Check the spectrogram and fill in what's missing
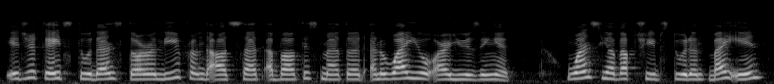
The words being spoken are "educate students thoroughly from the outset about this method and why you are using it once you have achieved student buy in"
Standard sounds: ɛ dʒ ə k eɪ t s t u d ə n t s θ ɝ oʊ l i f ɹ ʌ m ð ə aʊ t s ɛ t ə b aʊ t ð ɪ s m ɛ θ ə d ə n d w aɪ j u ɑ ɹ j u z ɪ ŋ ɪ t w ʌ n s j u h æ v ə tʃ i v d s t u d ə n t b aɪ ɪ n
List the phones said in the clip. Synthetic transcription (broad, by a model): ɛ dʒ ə k eɪ t s t u d ə n t s t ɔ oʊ l i f ɹ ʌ m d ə aʊ t s ɛ t ə b aʊ t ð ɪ s m ɛ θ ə d ə n d w aɪ j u ɑ ɹ j u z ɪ ŋ ɪ t w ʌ n s j u h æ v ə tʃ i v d s t u d ə n t b aɪ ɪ n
